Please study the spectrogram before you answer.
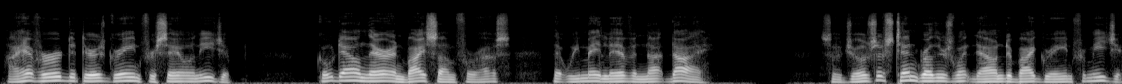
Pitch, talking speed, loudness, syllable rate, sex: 140 Hz, 200 wpm, -16 LUFS, 4.8 syllables/s, male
